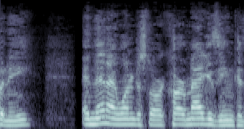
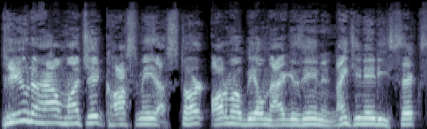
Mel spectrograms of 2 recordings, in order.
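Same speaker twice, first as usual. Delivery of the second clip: put-on gruff voice. Retelling a phone call with the magazine founder: gruff voice imitating David E. Davis. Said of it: "in his gruff voice answering my".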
